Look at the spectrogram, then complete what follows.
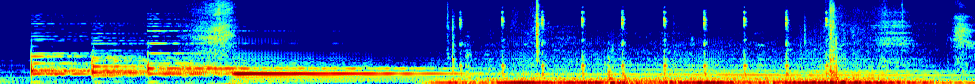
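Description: Inside a car, a few electronic chime tones give way to a steady low engine rumble, with a regular clicking tick running over it. No one speaks.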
